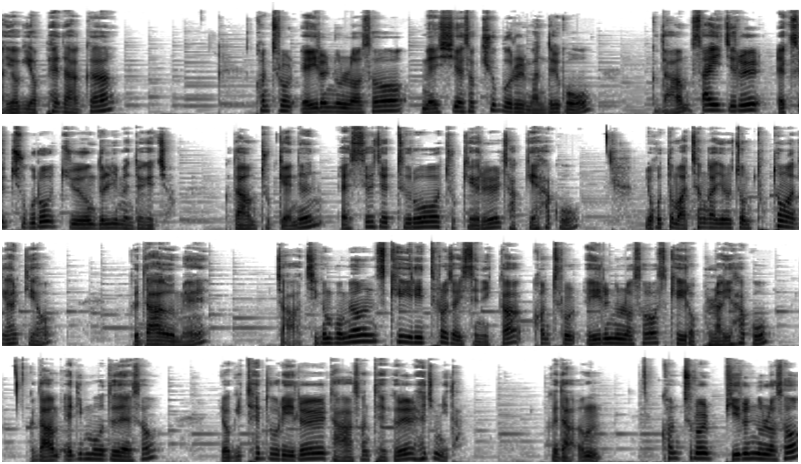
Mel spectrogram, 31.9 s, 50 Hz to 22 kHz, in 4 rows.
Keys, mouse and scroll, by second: 0.7 `, 1.2 shift+middle drag, 1.8 shift+right click, 2.5 shift+a, 5.3 shift+middle drag, 6.2-7.3 scroll up 1, 7.3 s, 9.8-10.4 middle drag, 11.3 s, 14.4 shift+middle click, 14.9-15.4 scroll up 1, 15.4-17.1 middle drag, 17.5 scroll up 1, 19.3 click, 19.5 click, 21.2 ctrl+a, 23.3 shift+middle click, 23.8 middle click, 24.5 Tab, 25.5 2, 25.6 click, 26.0 click, 26.7 shift+click, 27.4 shift+click, 27.7 middle click, 28.7 shift+click, 29.1 shift+middle click, 29.5 middle click, 31.1 ctrl+b.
